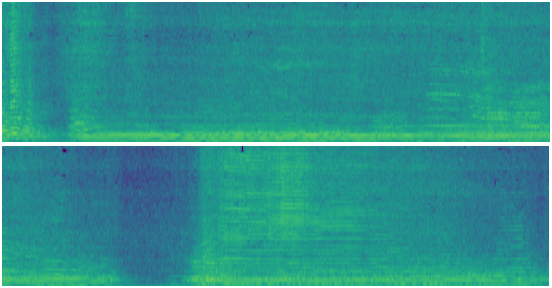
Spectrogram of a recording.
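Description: A troupe of shaojiao, the long brass horns of Taiwanese temple processions, blowing long held blasts together in a low, steady drone. The sound dips away about seven seconds in and a fresh blast starts half a second later.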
